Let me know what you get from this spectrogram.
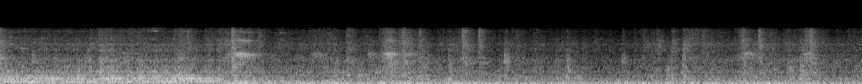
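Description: Running noise of a Taiwan Railways E1000 push-pull Tze-Chiang express heard on board: a steady rumble of wheels on rail with scattered clicks. A steady hum fades out about two seconds in.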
